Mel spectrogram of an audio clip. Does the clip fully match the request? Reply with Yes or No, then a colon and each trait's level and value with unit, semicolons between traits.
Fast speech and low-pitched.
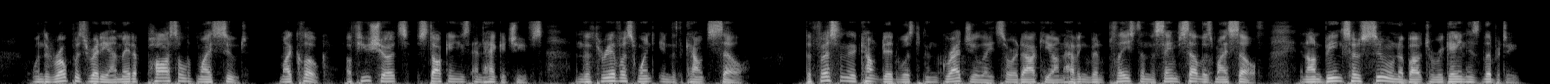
Yes: fast, 230 wpm; low, 120 Hz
